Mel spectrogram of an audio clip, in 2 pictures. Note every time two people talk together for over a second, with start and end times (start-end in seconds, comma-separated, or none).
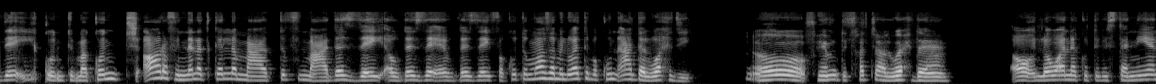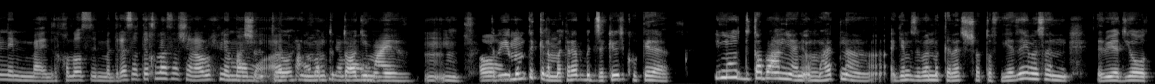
13.9-15.4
